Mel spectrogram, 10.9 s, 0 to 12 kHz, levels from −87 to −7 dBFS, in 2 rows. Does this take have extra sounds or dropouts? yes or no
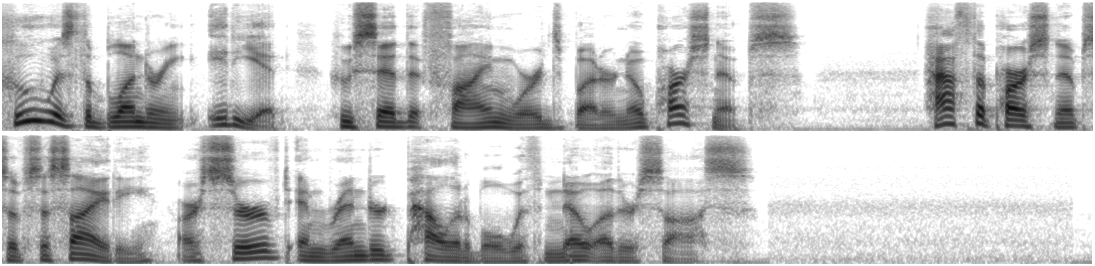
no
